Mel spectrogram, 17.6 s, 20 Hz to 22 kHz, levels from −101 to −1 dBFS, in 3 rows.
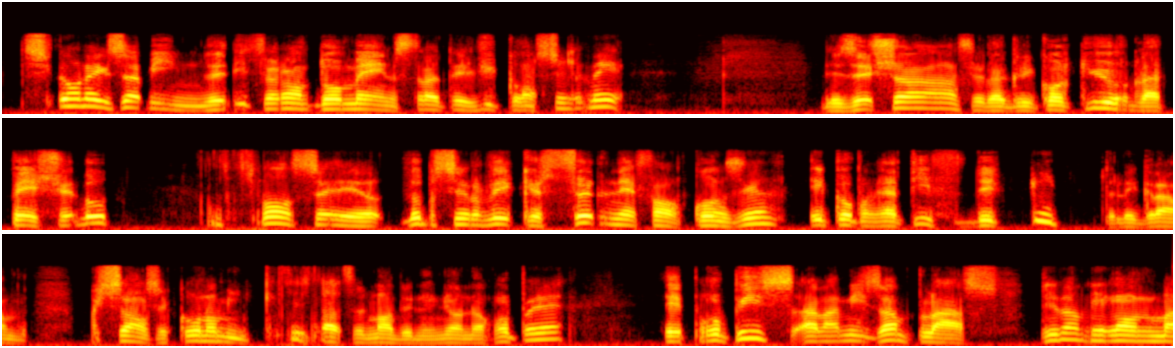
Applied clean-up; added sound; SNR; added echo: neural diffusion model UNIVERSE++.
